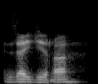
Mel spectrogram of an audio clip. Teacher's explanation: جب آپ اس پہ رکیں گے تو آپ نے اس تا کو ہا بنا کر اس کے اوپر سکون لگا دینا ہے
